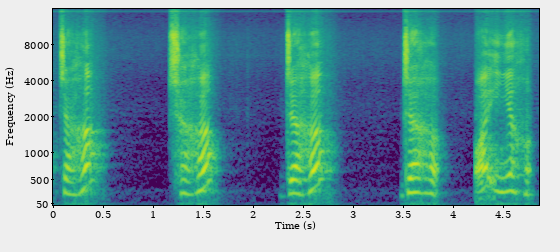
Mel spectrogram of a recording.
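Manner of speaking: "चह, छह, जह, झह" one at a time, each ending in h; visarga pronunciation. Shown as a demonstration. Teacher reciting the row for children, visarga pronunciation. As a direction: sound out "चह, छह, जह, झह और यह" with pauses and a final h. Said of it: "इसका उच्चारण किस तरह से किया जाता है".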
